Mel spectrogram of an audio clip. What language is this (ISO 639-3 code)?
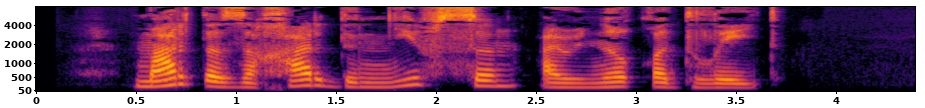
abk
